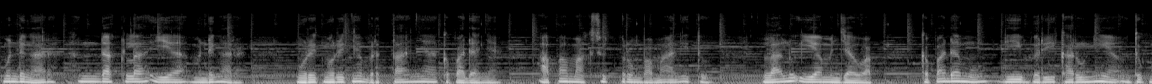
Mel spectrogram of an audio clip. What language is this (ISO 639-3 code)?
ind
